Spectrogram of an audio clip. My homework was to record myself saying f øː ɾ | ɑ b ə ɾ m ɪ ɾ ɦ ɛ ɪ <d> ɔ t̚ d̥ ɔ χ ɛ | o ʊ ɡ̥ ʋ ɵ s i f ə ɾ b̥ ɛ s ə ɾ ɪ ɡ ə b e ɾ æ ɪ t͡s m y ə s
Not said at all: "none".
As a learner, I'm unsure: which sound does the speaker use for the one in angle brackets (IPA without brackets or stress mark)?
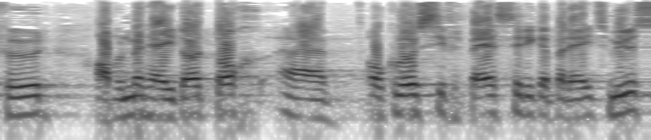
d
